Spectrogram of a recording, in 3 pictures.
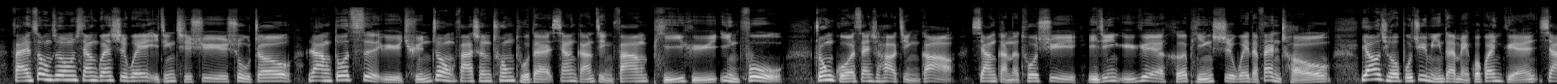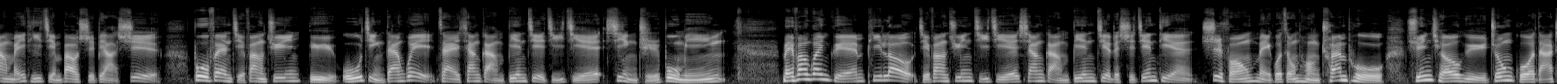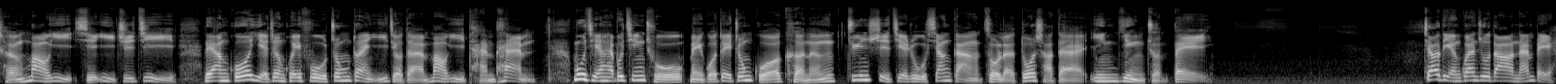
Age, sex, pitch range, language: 20-39, male, 125-180 Hz, German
